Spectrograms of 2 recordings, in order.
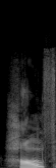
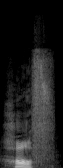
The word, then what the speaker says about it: half: Again, a silent letter. This is not half but half.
